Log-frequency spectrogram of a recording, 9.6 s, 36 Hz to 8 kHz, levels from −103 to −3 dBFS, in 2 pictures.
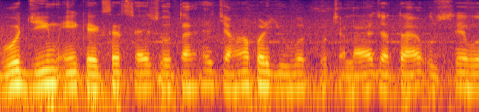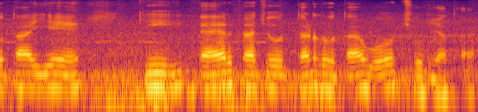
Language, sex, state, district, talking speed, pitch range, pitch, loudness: Hindi, male, Bihar, Katihar, 175 wpm, 105-120 Hz, 115 Hz, -20 LUFS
